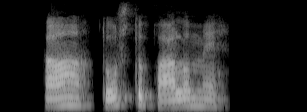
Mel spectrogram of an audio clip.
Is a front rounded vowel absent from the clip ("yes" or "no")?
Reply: yes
